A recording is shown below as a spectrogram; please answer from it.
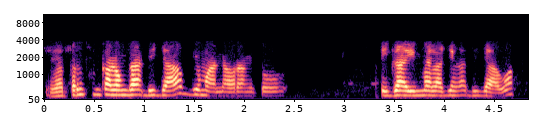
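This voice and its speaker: Male caller, twenties, short plain replies, lightly raised pitch, dry telephone sound. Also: little pitch movement, a little fast, dry recording. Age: 20s. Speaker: customer calling a bank. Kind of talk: casual, terse phone complaint. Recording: tinny phone-line call recording.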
